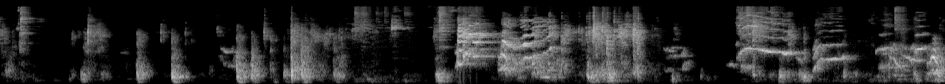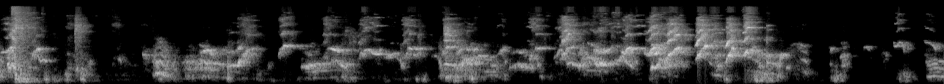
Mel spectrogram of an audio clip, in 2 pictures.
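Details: Litter of five-week-old Cavalier King Charles Spaniel puppies in an indoor pen. Dense, overlapping high yelps, squeals and little barks run almost without pause, several pups calling at once.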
